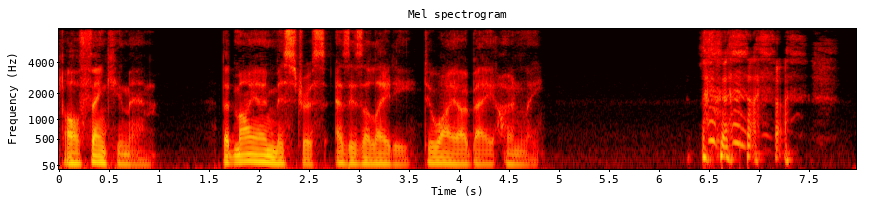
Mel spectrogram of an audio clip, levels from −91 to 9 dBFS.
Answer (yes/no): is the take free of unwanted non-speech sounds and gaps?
no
